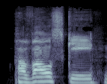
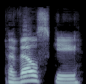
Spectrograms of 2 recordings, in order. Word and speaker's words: Pavelski: I almost you keep telling me I'm going to say it wrong, and I still say it wrong. Pavelski, no, no. – Pavelski and we could have been down three to one in that series.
